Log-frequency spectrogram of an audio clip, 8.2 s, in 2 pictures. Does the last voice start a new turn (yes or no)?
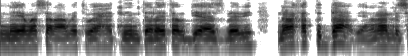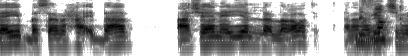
no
